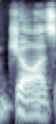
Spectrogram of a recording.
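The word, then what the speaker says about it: Jauz: know if you know who jaws is but it's it's spelled j-a-u-z never heard of him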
